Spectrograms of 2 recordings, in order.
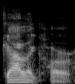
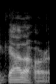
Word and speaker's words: Gallagher: That's the way we say silent silent second G.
